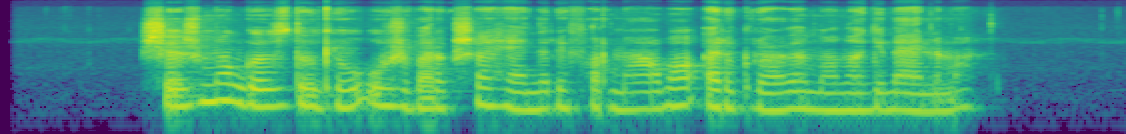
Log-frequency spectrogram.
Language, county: Lithuanian, Klaipėda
